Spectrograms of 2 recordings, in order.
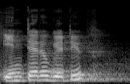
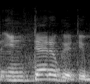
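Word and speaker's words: interrogative: तो इंटेरोगेटिव, INTERROGATIV, इसी को कुछ लोग इंट्रोगेटिव बोलते हैं और कहीं कहीं पर इंटेरोगेटिव बोलते हैं, तो ये प्रोनाउंसिएशन भी थोड़ा सा मायने रखता है। तो इसे इंटेरोगेटिव ही बोलते हैं।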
